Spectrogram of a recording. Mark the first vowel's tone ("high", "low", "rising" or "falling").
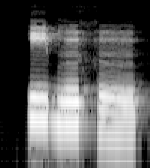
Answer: high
